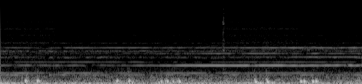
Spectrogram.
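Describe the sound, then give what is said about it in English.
Soft, low double thumps of a heartbeat pulse in a slow, steady lub-dub rhythm over a constant electronic hum, with no voices. “Feel the slow, steady beating of your hearts.”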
